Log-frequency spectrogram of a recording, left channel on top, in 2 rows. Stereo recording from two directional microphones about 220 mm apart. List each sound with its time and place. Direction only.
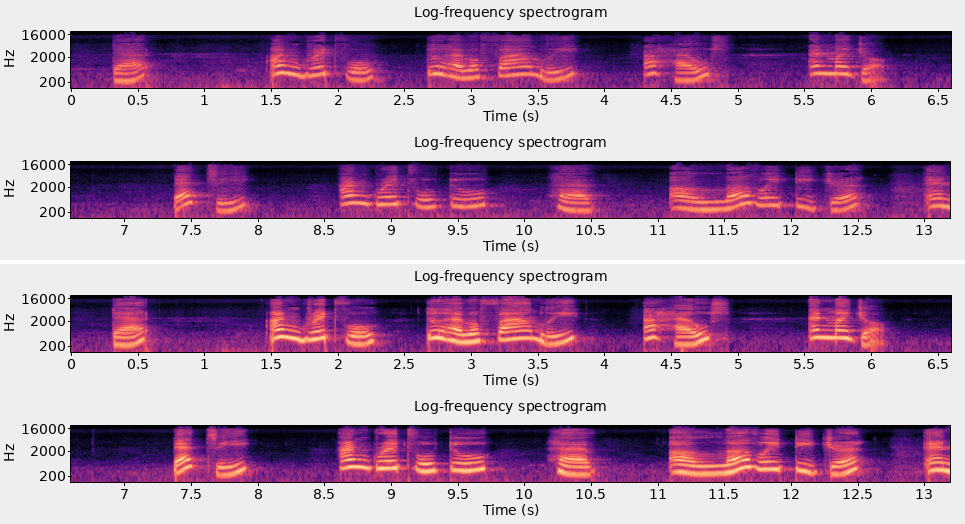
0.3 s a child's voice: 35° right (ahead or behind)
1.5 s a sound: 35° right (ahead or behind)
2.6 s a child's voice: 35° right (ahead or behind)
4.3 s a sound: 35° right (ahead or behind)
5.5 s a child's voice: 35° right (ahead or behind)
7.3 s a child's voice: 35° right (ahead or behind)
